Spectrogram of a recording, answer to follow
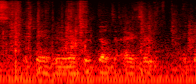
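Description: Faint, low voices murmuring, too quiet to make out words, over a steady low room hum.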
